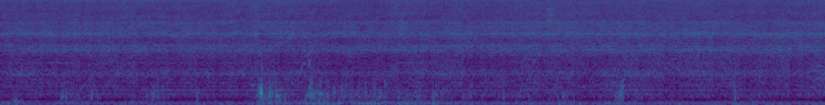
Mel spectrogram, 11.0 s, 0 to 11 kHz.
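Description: Northern class 158 diesel multiple unit arriving at low speed: a steady low engine rumble, with a few short clunks as it runs over the pointwork, the loudest about three and a half seconds in. Wind buffets the microphone.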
